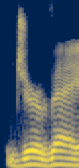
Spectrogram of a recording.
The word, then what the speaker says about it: Gervais: Yeah, G-E-R, G-E-R, V-A-I-S, as in Sam, Gervais. It's like Ricky Gervais, only it's pronounced Gervais.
